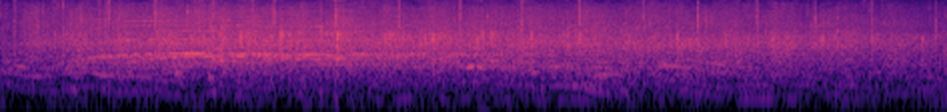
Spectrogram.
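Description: Audience clapping for professors and management seated on the podium at a university graduation ceremony, a broad sustained wave that swells early and tapers slightly toward the end.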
